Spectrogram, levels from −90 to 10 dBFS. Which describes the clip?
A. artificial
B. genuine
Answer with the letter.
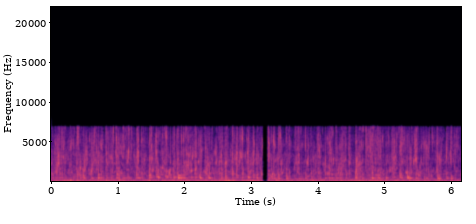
B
